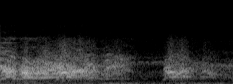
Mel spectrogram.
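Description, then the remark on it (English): King, Sergeant Preston's husky, barks and snarls while fighting a wolf, holding it by the throat: two long, rough midrange vocal bursts, the first over a second long, then a short gap and a second burst, with no talking. “it's a husky. He jumped the wolf.”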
